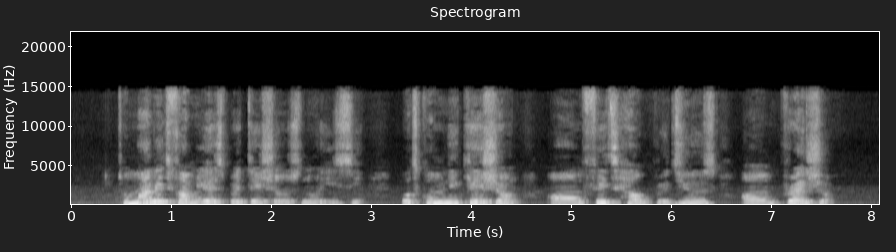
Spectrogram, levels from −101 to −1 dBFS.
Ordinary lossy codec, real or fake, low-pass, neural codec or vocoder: AAC, 48 kbps; fake; 14.4 kHz; vocoder, 44.1 kHz, 128 mel bands, Pupu-Vocoder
